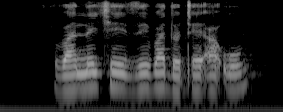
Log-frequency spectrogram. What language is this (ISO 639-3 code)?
ven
